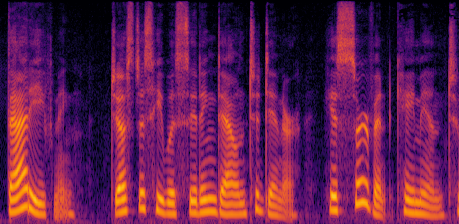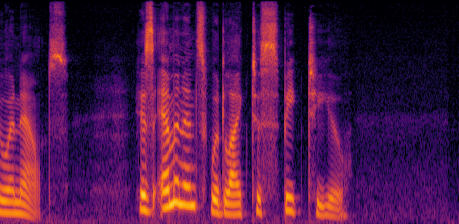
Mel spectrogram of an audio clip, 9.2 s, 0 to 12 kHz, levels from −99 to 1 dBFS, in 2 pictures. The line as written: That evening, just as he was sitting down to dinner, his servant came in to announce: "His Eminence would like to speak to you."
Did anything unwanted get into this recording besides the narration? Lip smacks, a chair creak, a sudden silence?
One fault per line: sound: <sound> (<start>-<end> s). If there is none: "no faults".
no faults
